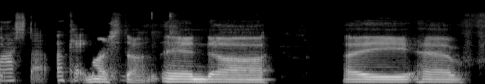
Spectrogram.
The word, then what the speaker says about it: Yamashita: One, my name is Yamashita. That's the best pronunciation. The I silent. So it's Yamashita.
